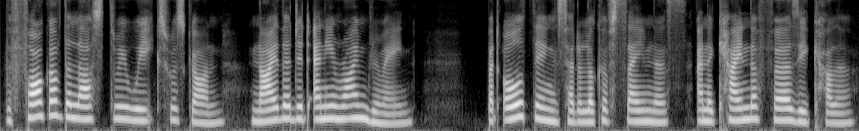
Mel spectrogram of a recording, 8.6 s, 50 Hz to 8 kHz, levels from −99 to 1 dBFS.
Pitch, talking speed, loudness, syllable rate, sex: 220 Hz, 195 wpm, -18 LUFS, 4.8 syllables/s, female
